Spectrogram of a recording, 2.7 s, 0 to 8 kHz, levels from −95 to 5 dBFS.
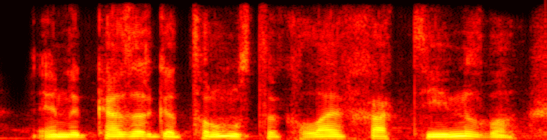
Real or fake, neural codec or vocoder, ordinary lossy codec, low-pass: fake; codec, 16 kHz, 1 kbps, X-Codec, HuBERT features, trained on LibriSpeech; none; none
